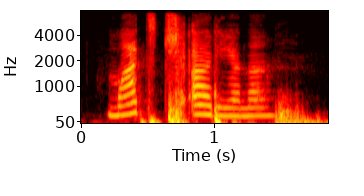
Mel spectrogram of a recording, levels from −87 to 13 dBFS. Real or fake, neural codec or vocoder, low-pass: fake; codec, 44.1 kHz, 3.4 kbps, Pupu-Codec; 7.2 kHz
